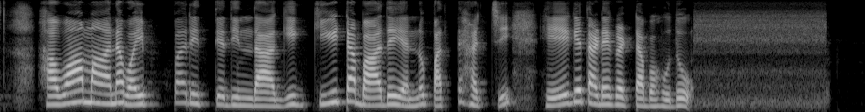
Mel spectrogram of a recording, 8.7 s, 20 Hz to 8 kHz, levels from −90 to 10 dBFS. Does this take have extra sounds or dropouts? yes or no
no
